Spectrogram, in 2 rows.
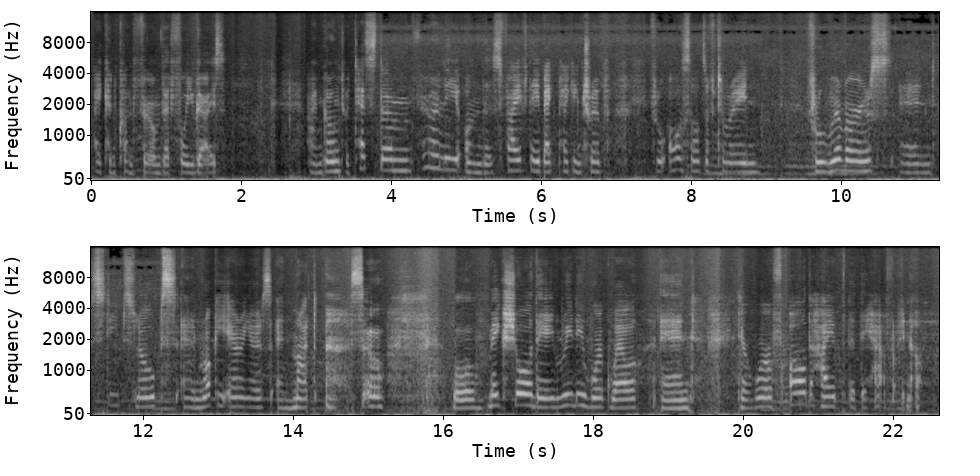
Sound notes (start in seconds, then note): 14.2 laughs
